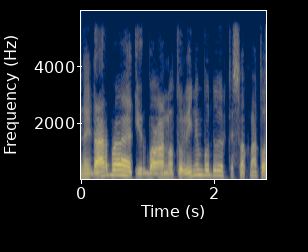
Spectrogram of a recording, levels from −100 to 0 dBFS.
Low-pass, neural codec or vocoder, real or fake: 5.4 kHz; codec, 16 kHz in and 24 kHz out, 1.1 kbps, FireRedTTS-2 codec; fake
